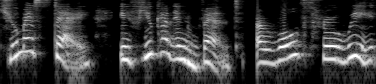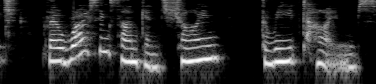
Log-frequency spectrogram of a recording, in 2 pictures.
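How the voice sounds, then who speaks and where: A woman's put-on character voice, extremely high in pitch, with very wide pitch swings at a fairly slow pace. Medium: read story. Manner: commanding, formal.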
